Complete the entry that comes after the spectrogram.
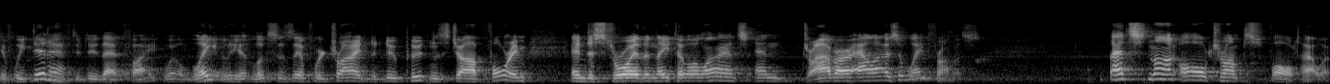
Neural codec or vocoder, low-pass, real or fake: none; 7.2 kHz; real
